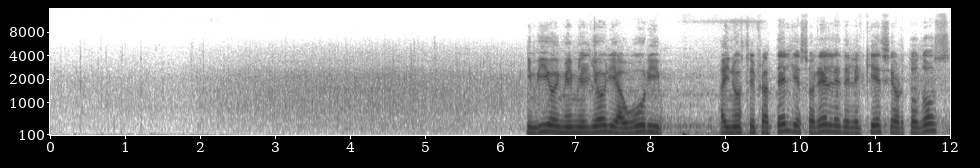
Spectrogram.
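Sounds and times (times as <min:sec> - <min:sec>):
large crowd applauding a newly beatified man: 0:00.0 - 0:09.3
speech: 0:06.4 - 0:08.3, 0:09.0 - 0:12.0.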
